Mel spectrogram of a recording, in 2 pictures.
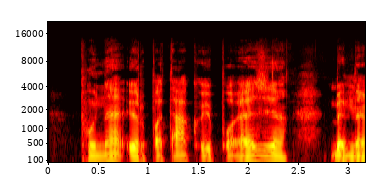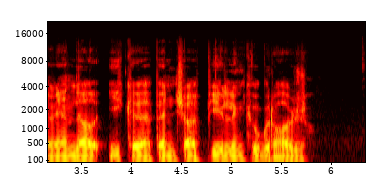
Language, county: Lithuanian, Vilnius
